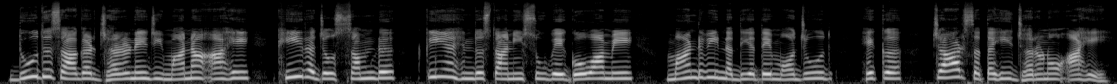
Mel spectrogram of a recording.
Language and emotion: Sindhi, neutral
